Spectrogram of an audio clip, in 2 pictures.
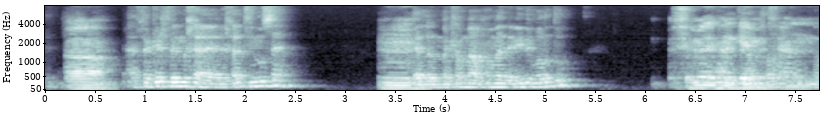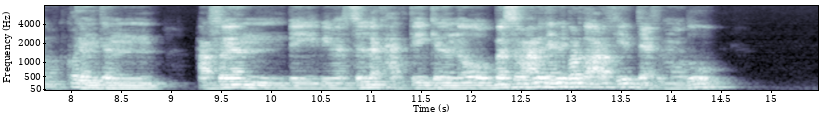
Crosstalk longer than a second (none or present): present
